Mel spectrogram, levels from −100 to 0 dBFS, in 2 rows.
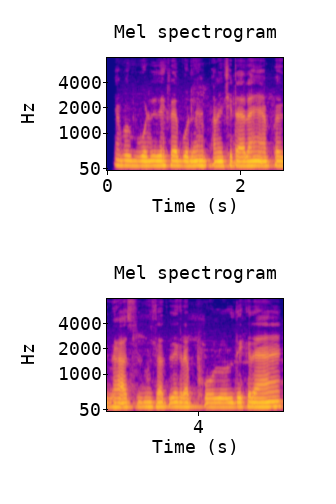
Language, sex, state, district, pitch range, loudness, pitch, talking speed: Hindi, male, Bihar, Kaimur, 120-125 Hz, -16 LUFS, 120 Hz, 240 wpm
